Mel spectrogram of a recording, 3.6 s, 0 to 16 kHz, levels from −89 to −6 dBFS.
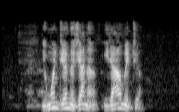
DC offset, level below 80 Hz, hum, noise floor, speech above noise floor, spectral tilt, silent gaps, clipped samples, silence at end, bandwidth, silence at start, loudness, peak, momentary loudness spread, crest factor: under 0.1%; -58 dBFS; none; -67 dBFS; 48 dB; -5 dB/octave; none; under 0.1%; 0.8 s; 7.8 kHz; 0.55 s; -19 LUFS; -2 dBFS; 13 LU; 20 dB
